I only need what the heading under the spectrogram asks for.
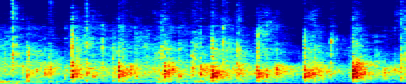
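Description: A crowd applauds steadily, dense overlapping hand claps forming a continuous crackling wash that stays fairly even for a few seconds with small swells. No one speaks over it.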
